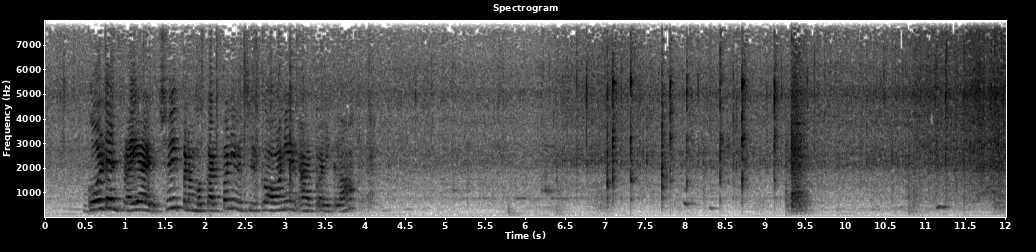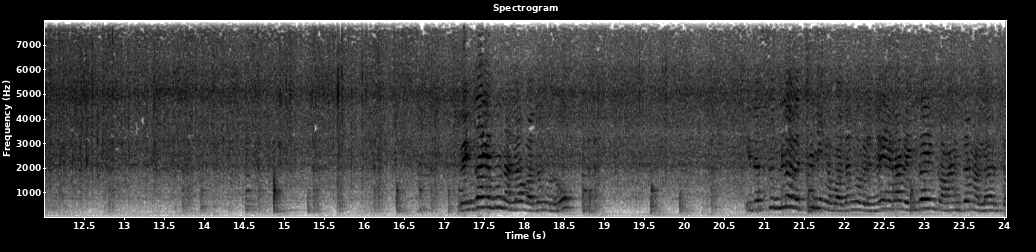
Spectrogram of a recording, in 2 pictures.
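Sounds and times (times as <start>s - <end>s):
vegetables sizzling in oil: 0.0s - 24.0s
spatula scraping and tapping pan: 6.2s - 9.5s, 12.6s - 17.6s, 18.7s - 23.2s.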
